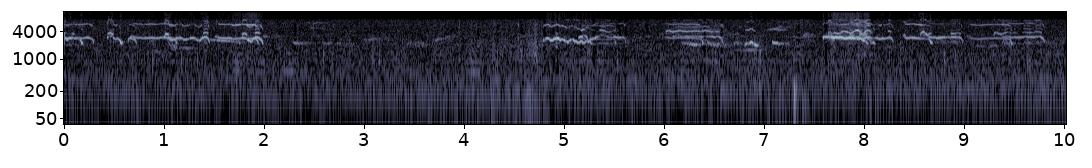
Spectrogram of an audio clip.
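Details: Common kestrel nestlings aged one week begging as they are fed, Théding, 31 May 2020; two main flurries of high, wavering, stepped calls separated by a quieter stretch of hiss.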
